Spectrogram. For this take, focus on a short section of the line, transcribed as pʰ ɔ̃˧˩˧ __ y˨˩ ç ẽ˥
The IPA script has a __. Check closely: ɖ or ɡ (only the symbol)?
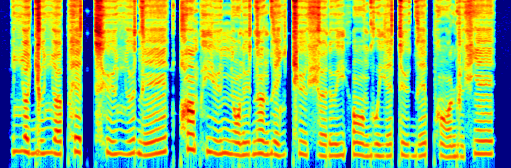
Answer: ɖ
